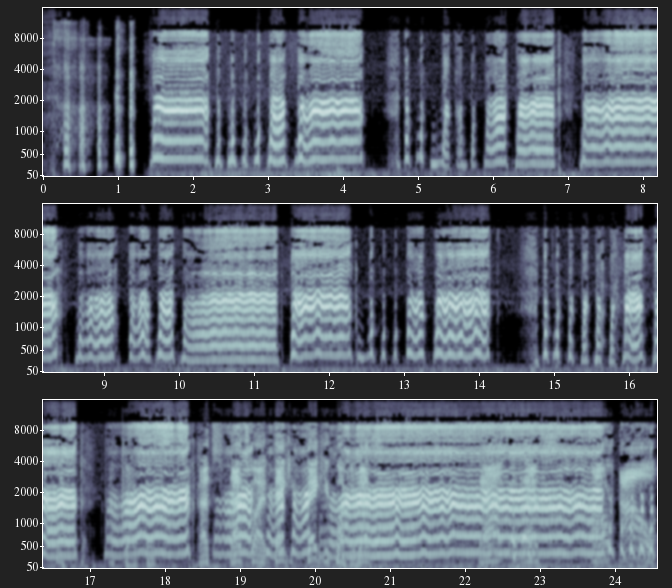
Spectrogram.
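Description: A squawky, clucking chicken-like voice carries the melody of a rock song in a long run of rhythmic, tonal bursts with brief gaps, loud, like a song performed entirely in bird clucks, played in a contest to give away concert tickets.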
